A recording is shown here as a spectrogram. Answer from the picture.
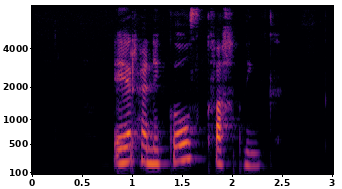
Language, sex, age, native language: Icelandic, female, 30-39, Icelandic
